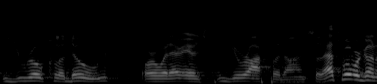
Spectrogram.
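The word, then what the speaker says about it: Euroclydon: Called uro Ladon and I looked up the pronunciation of this one quite often uh and everyone said it you was uroon not euroclidon or yadone or whatever it was uroon so that's what we're going to call it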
